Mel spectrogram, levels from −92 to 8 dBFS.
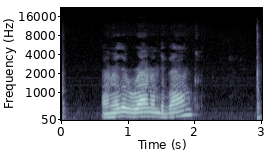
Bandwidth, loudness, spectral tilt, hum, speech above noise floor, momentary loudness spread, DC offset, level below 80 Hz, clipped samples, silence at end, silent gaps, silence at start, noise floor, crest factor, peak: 11.5 kHz; -18 LUFS; -8 dB/octave; none; 43 dB; 13 LU; under 0.1%; -56 dBFS; under 0.1%; 0 s; none; 0.05 s; -60 dBFS; 18 dB; -2 dBFS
